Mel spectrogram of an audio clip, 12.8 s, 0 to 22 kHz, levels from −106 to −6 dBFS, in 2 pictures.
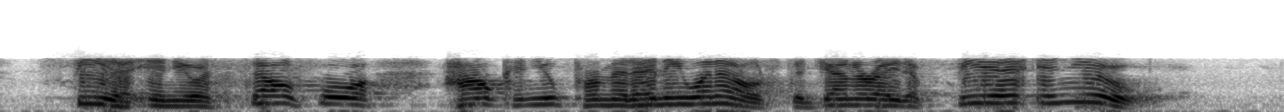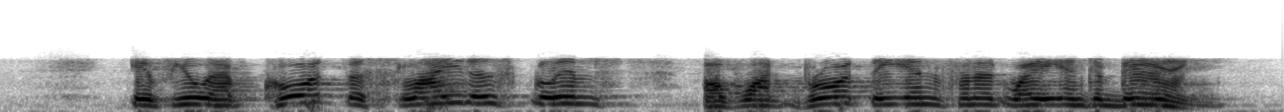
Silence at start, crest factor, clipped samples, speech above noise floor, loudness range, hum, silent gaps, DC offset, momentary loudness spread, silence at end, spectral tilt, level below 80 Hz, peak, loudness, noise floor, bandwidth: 0.4 s; 10 dB; under 0.1%; 47 dB; 2 LU; none; none; under 0.1%; 6 LU; 0.35 s; -6 dB/octave; -48 dBFS; -2 dBFS; -13 LUFS; -59 dBFS; 3.1 kHz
